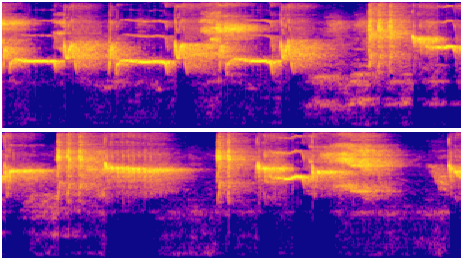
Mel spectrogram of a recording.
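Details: White-rumped shama singing vigorously: loud, varied phrases of clear whistles, sharp slurred notes and rapid buzzy trills, each phrase different, with brief pauses between bursts.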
